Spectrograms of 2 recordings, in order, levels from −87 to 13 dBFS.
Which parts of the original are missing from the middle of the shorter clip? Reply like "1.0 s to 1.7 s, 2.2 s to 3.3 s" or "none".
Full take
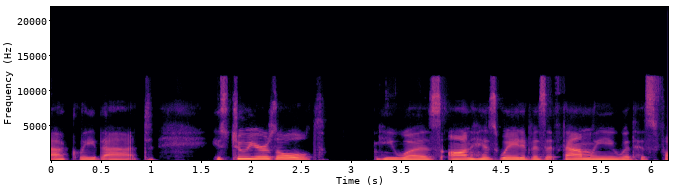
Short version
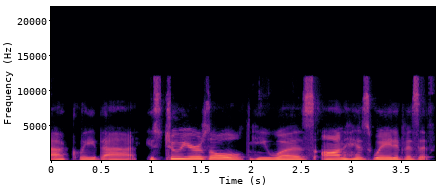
0.9 s to 1.5 s, 2.6 s to 3.2 s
